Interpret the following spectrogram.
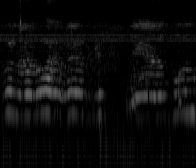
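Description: A faint child's voice in the background, singing or calling in two drawn-out phrases, each about a second long.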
